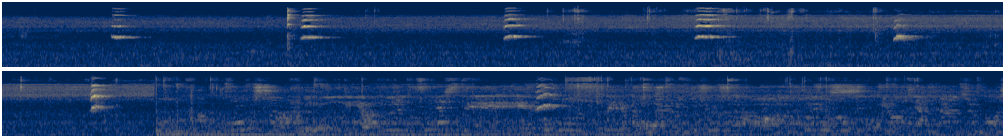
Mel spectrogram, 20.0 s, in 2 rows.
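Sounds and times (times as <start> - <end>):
bird chirping: 8.9 - 9.3.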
